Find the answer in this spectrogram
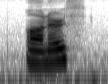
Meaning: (noun) plural of honor; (verb) third-person singular simple present indicative of honor; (adjective) At an excelling level in academics
- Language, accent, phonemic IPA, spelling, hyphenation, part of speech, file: English, US, /ˈɑn.ɚz/, honors, hon‧ors, noun / verb / adjective, En-us-honors.ogg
